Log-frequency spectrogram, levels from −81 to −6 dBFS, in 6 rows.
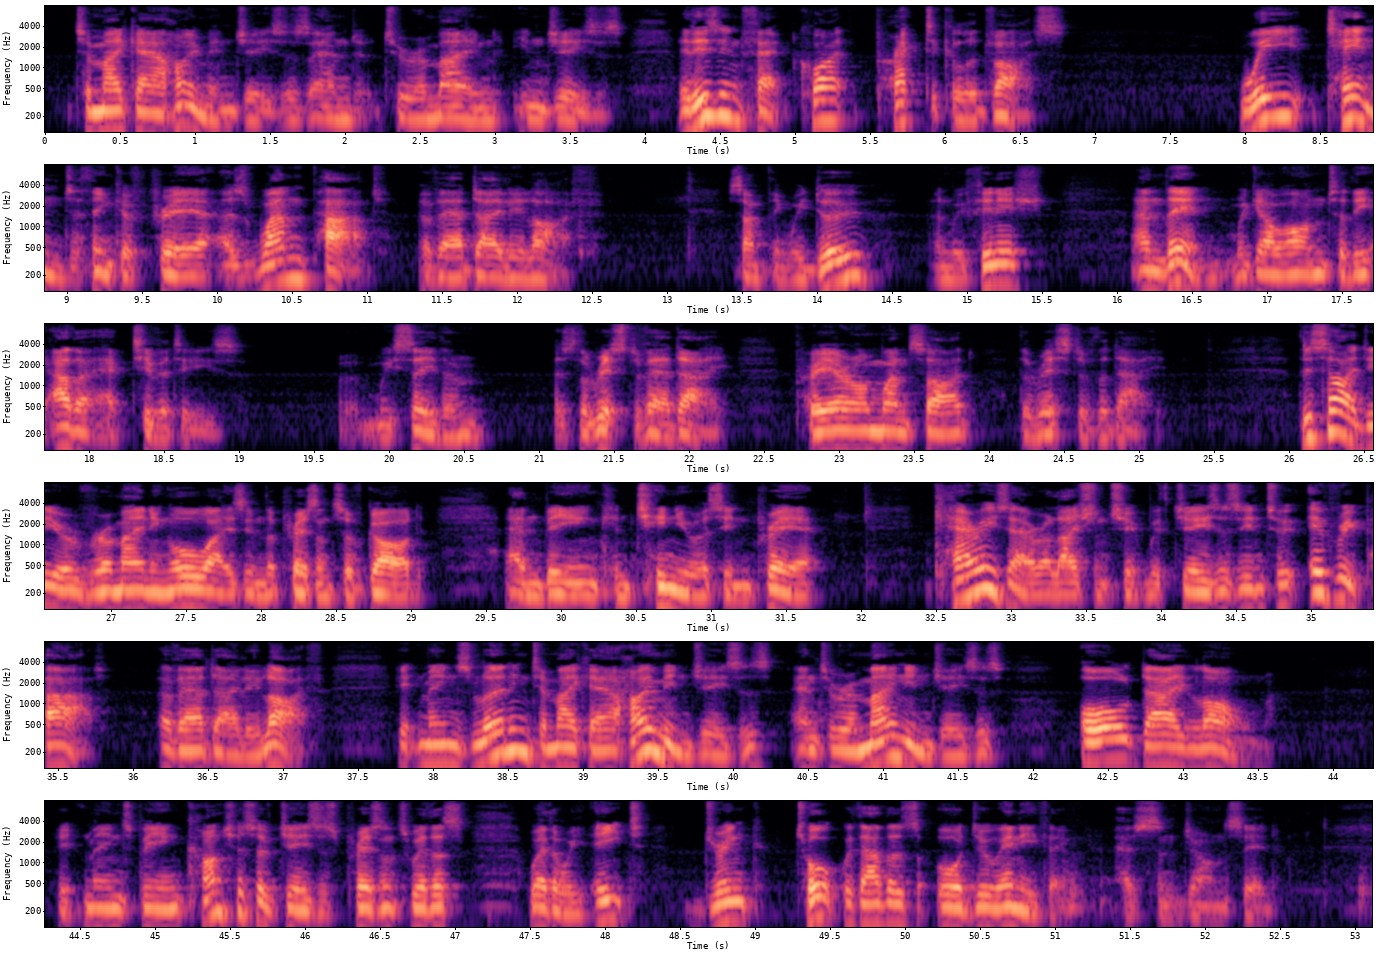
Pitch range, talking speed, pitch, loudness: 95-130 Hz, 150 wpm, 110 Hz, -24 LUFS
